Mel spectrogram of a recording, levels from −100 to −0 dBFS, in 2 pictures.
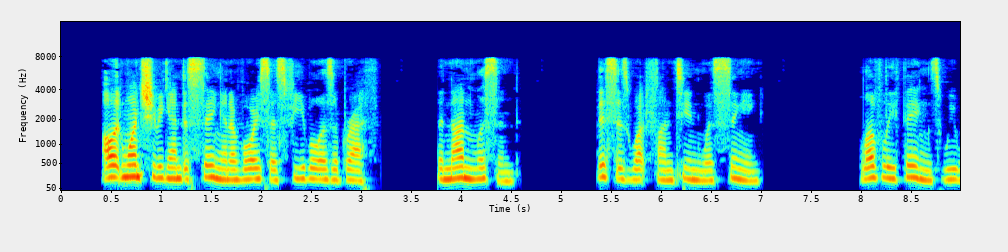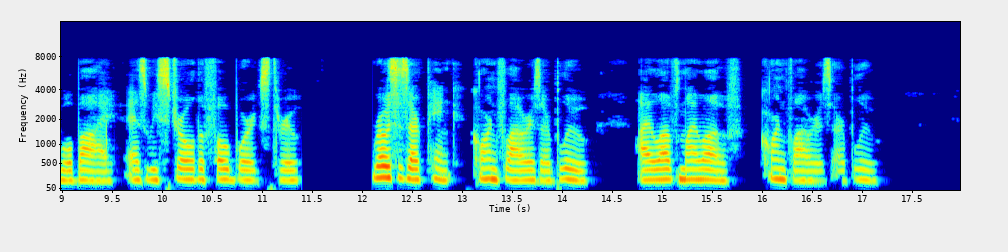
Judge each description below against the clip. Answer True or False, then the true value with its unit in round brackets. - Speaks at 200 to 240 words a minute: False (165 wpm)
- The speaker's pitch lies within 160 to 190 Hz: True (185 Hz)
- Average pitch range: False (2.2 semitones)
